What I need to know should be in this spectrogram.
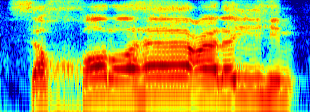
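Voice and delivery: slow chanted tajweed recitation, heavy nasal hum; Quran recitation. Shown as a demonstration. Teacher demonstrating recitation to students, slow chant. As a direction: recite slowly, drawing out the ghunna. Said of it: "شوف الخاء عشان مفتوحة مشددة".

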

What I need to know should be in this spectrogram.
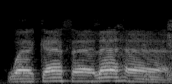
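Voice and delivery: "وكفلها" mit einfachem Fa, sehr langsam; "وكفلها" leicht, Fa nicht betont; Fa ohne Verdopplung. Shown as a demonstration. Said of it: "بتخفيف الفاء".

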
